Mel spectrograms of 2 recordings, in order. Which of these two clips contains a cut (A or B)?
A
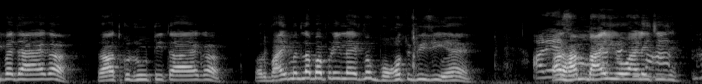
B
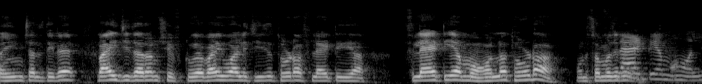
B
